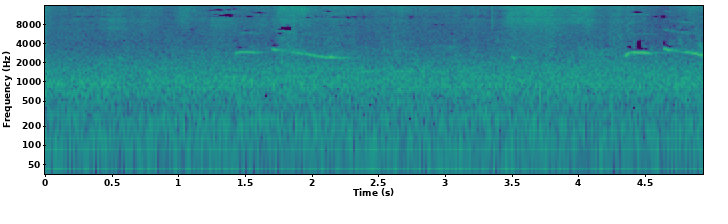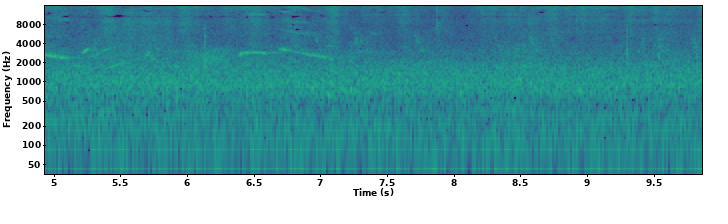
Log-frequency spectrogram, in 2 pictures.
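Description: Small bird calling in short falling chirps, in three pairs a couple of seconds apart, over steady outdoor background noise.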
